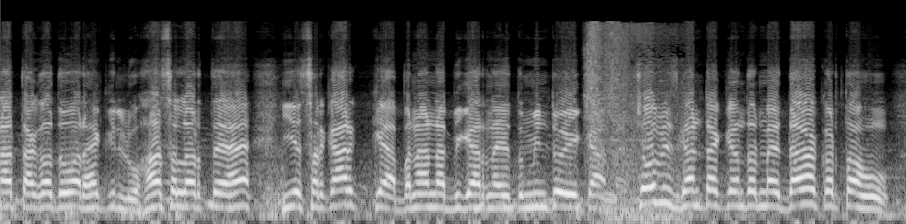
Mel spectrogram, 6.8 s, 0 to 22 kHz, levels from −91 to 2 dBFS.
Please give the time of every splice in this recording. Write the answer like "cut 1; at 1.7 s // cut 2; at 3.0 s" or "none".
cut 1; at 4.6 s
